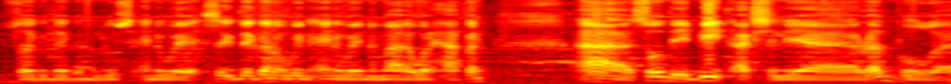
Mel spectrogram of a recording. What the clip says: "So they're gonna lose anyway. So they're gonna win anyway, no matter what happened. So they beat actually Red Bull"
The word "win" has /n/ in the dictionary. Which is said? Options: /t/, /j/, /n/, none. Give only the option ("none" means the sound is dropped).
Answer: /n/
